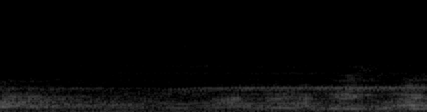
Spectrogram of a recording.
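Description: Faint, indistinct voices in a lull between commentary, with a thin steady high tone during the second half.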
